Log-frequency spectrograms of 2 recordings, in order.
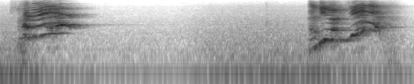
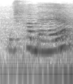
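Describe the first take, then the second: First: High, loud challenging yell; shout. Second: Soft, low muttered question; quiet. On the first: Yelling the question back at his friend. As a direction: bark the challenge out. Same words yelled. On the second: Asking his friend softly, almost to himself. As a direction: say it under the breath. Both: Real, not acted.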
